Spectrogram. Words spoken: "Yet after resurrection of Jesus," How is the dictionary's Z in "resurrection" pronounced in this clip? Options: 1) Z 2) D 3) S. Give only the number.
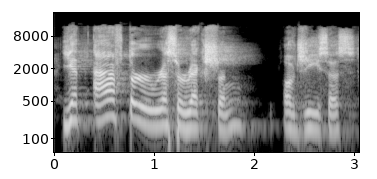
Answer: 3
